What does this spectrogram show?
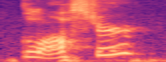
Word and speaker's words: Gloucester: New Jersey is called Gloucester so like it's also not hard like just that little bit in the middle you just have to know don't pronounce that bit it's like Lester Square it's not that hard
